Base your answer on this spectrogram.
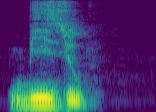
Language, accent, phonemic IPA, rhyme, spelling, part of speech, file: French, France, /bi.zu/, -u, bisou, noun, LL-Q150 (fra)-bisou.wav
- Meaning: 1. kiss (friendly kiss) 2. lots of love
